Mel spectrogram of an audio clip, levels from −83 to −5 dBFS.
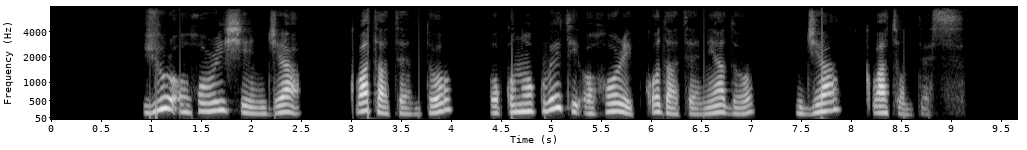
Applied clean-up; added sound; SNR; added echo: none; none; none; none.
